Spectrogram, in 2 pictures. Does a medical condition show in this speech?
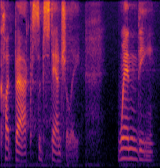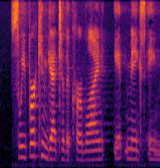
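No.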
